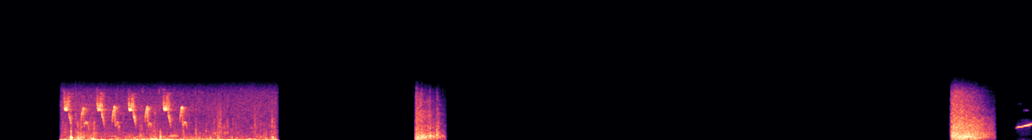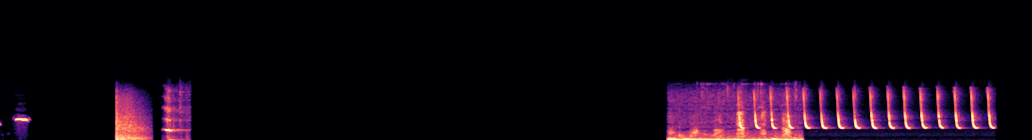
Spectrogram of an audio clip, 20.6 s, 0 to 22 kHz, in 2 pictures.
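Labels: At the start, a bird can be heard. Then about 4 seconds in, gunfire is audible. About 10 seconds in, there is gunfire. Next, about 10 seconds in, you can hear chirping. After that, about 11 seconds in, gunfire can be heard. About 12 seconds in, a window opens. About 17 seconds in, you can hear a dog. Over it, a bird vocalizes.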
